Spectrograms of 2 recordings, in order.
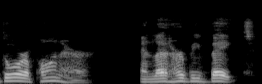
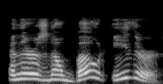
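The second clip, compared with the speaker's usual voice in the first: worried; 6 semitones higher, 6 dB louder than usual. Acted. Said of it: "said Gretel".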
